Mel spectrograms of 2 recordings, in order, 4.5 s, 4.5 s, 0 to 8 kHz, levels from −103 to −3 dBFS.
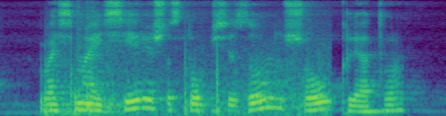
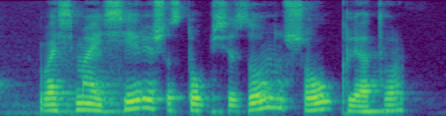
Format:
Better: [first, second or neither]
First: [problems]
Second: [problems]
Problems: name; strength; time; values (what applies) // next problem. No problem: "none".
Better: second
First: background sound (Fireworks); 9 dB below the speech // room echo; dies away in 0.7 s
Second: none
